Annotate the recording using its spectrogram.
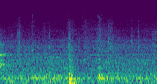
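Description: Electric food steamer running, its water boiling hard under the foil-covered pan with a steady rumble and light rattle. A low thump about a second in.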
